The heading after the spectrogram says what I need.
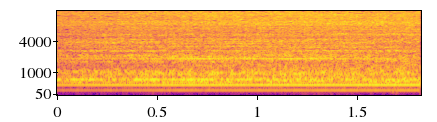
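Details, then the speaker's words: R8 spindle after retrimming shank 1/2 and adding 35mm insert for support, at 18,000 RPM: clean steady high-speed whir at constant pitch, no hum, wobble or rattle; spindle running smoothly. "So we are coming up. Well, the humming that you hear is from these from the bearings, but yeah, there you go. That's 18,000 RPMs and no humming, nice and smooth."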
